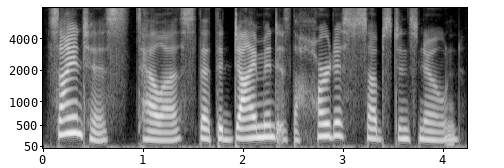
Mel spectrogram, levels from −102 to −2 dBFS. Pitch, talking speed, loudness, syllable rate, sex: 215 Hz, 155 wpm, -18 LUFS, 3.9 syllables/s, female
